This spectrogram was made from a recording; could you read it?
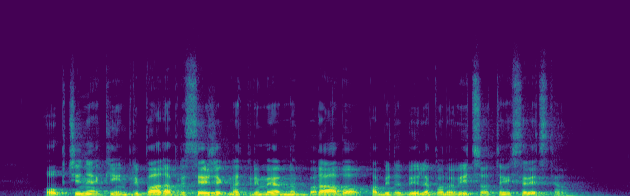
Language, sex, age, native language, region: Slovenian, male, 30-49, Slovenian, Savinja region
